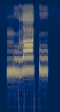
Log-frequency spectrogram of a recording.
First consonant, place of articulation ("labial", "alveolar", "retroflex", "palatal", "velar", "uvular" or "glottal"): labial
